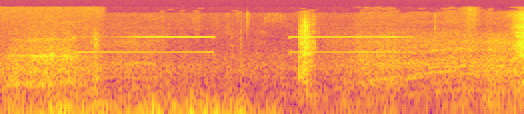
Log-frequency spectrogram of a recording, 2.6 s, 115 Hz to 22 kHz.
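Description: Power tailgate on a Polestar 2 electric hatchback closing: faint electronic warning beeps sound, then a soft thud as the hatch shuts and latches, quiet and close by.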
